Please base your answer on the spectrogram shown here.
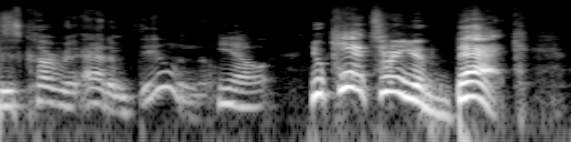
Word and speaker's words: Thielen: Even I don't care if But it's he's covering Adam Thielen though.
